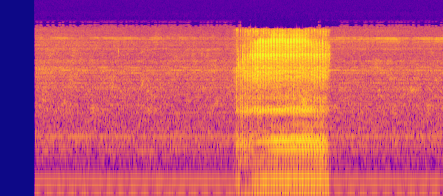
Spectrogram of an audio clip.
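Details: Loud, rough, snorting breath over a steady background hum: snoring from a flat-faced French/English Bulldog mix dog.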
